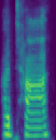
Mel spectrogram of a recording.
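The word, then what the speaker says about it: אתה: you are now learning, the hey at the end of a word is a silent. And I know there's lots of words. Don't worry about that yet. I'm just saying that you now know your first word, a ta, you for male.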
